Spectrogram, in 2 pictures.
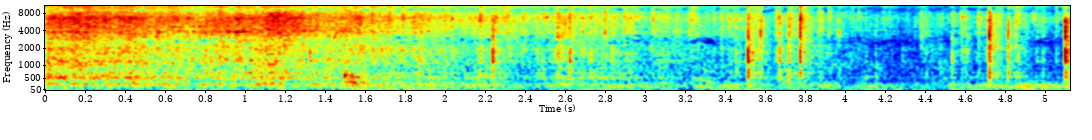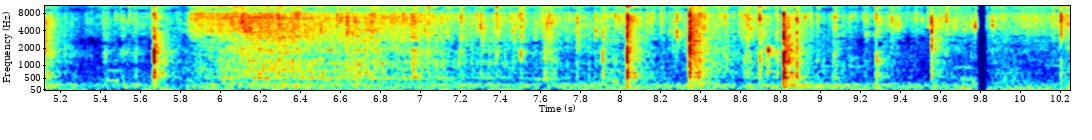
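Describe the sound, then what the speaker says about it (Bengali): Spiced fish roe, coated in salt, turmeric, chili, cumin and coriander powder, frying slowly in a pan: a steady oily sizzle with occasional sharp pops and scraping clicks, moderately close, with no voices. "মাছের ডিমটা আমি আস্তে আস্তে ভেজে নেব"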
